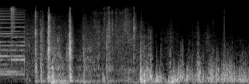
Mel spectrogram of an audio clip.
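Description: A car door opening as someone climbs out of the car: a few sharp clicks and knocks from the latch, handle and door, over rustling.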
